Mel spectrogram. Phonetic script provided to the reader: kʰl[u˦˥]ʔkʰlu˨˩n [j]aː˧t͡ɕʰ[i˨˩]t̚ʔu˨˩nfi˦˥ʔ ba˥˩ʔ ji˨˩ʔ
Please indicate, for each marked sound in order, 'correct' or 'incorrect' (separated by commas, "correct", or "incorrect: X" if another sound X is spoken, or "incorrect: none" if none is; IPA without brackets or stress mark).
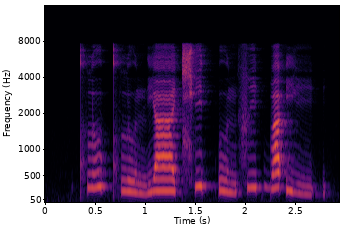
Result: incorrect: u˥˩, correct, incorrect: i˥˩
